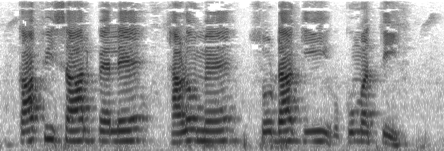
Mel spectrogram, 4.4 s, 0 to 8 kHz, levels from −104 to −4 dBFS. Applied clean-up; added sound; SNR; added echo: none; none; none; none.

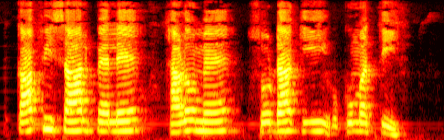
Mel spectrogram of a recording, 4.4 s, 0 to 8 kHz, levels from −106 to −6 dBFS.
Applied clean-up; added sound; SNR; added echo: neural mask model DeepFilterNet 3.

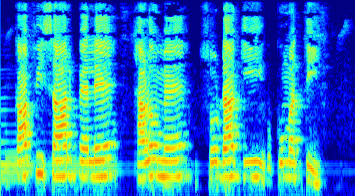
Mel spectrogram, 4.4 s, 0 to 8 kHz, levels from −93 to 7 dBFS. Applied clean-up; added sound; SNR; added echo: neural mask model RNNoise.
